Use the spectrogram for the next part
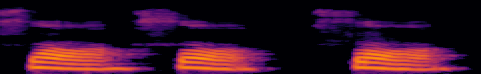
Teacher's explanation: pangkal lidah kita sebahagian besar pangkal lidah kita terangkat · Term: tebal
